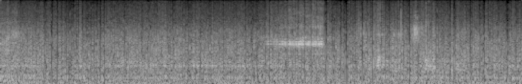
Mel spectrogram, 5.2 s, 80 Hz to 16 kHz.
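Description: Wind rushing over the microphone, with the Royal Enfield Scram 411's single-cylinder engine running hard and steady at about 140 km/h, near the bike's top speed.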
